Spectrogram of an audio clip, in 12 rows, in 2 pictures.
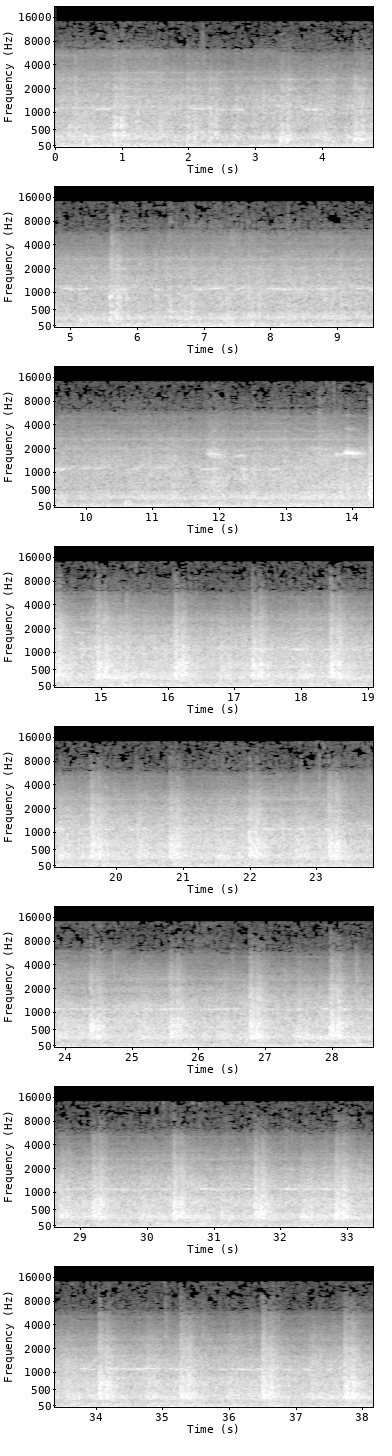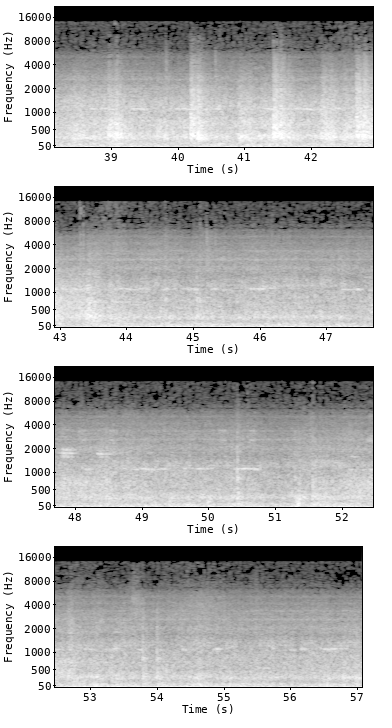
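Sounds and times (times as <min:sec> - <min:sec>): train running rumble: 0:00.0 - 0:57.0
train wheels clacking over rail joints: 0:11.7 - 0:43.7.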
